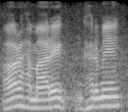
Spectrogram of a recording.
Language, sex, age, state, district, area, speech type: Urdu, male, 30-45, Uttar Pradesh, Shahjahanpur, urban, spontaneous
